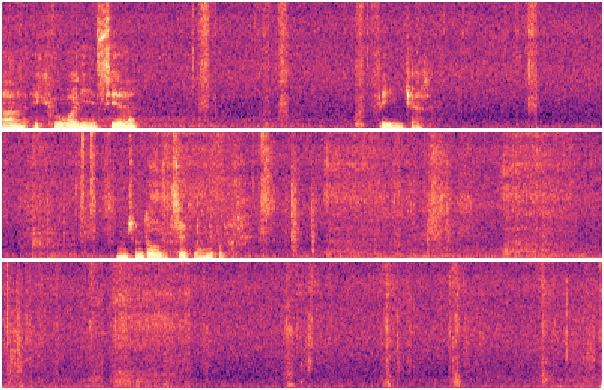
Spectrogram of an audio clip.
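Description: A pen scratches across paper, drawing lines.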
